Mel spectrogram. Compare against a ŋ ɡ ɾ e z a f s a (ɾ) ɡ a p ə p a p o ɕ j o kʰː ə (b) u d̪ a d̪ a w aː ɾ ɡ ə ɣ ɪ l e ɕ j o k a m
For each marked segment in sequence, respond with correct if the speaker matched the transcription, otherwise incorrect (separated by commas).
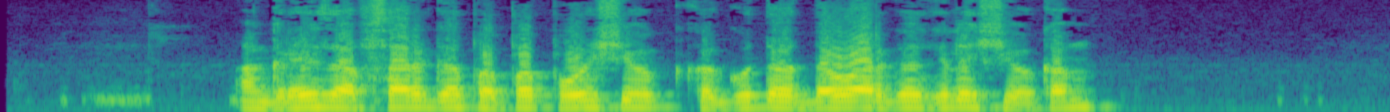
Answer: correct, incorrect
